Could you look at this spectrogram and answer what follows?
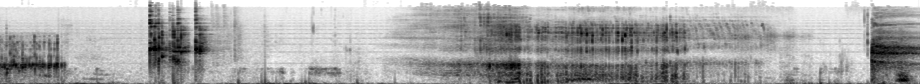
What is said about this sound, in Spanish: No hay nada como un buen sorbido del Club de Sorbedores. Un saludo para para El primer sorbido del año, mae. Primer sorbido del año.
